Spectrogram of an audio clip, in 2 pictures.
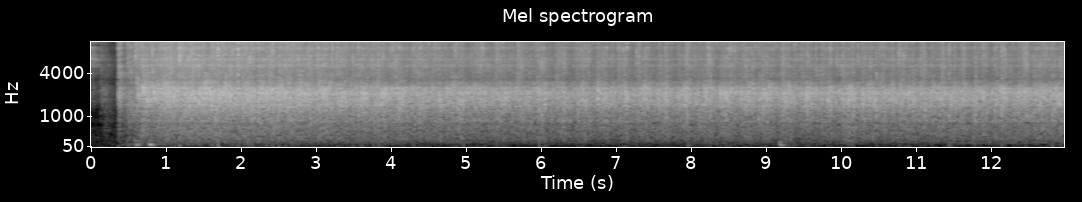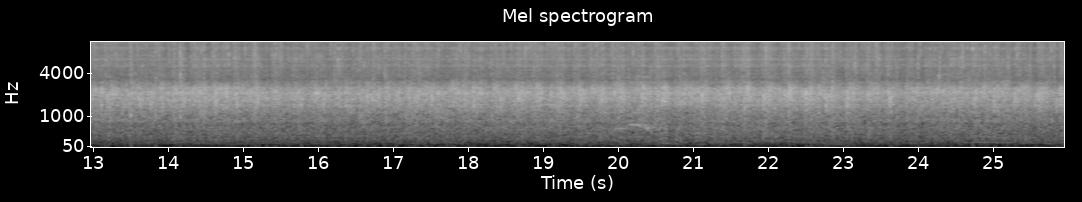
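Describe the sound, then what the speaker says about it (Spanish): Steady, loud audience applause fills a hall after a speech at a public talk, sustained without a break for nearly half a minute with a dense, even patter of many hands. "El aplauso es para todos."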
